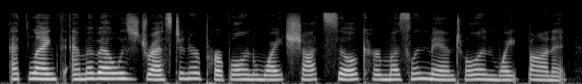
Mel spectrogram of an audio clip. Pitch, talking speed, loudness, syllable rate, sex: 235 Hz, 185 wpm, -19 LUFS, 4.9 syllables/s, female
